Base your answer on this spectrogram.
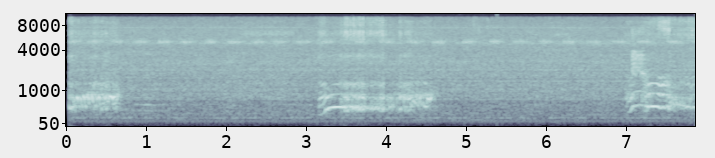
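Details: Strange cat that has lost its voice and cannot meow, calling at a doorstep at night. Three short, hoarse, strained mid-pitched calls, roughly three seconds apart, with quiet background hum between them.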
